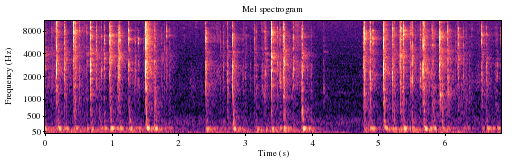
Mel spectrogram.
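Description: Long fingernails and fingertips type rapidly on a full-size black plastic keyboard with a hollow body, making fast, bright clicking clatter over a steady low hum. The typing comes in three bursts separated by two short pauses.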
